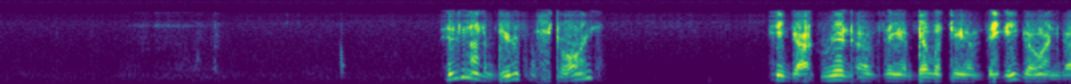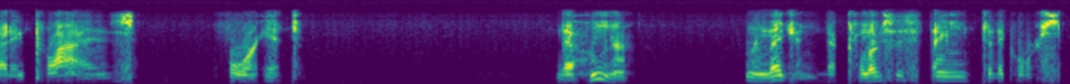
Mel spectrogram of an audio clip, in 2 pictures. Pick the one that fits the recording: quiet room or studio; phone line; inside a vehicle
phone line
